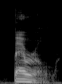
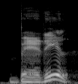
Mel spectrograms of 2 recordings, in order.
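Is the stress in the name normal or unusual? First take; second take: normal; unusual. First: The name is stressed in the usual way. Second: The name is stressed on an unexpected syllable.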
